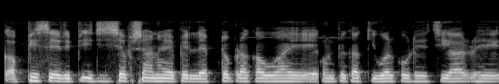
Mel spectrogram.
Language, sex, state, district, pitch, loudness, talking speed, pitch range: Hindi, male, Uttar Pradesh, Hamirpur, 140 Hz, -14 LUFS, 180 wpm, 140-150 Hz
